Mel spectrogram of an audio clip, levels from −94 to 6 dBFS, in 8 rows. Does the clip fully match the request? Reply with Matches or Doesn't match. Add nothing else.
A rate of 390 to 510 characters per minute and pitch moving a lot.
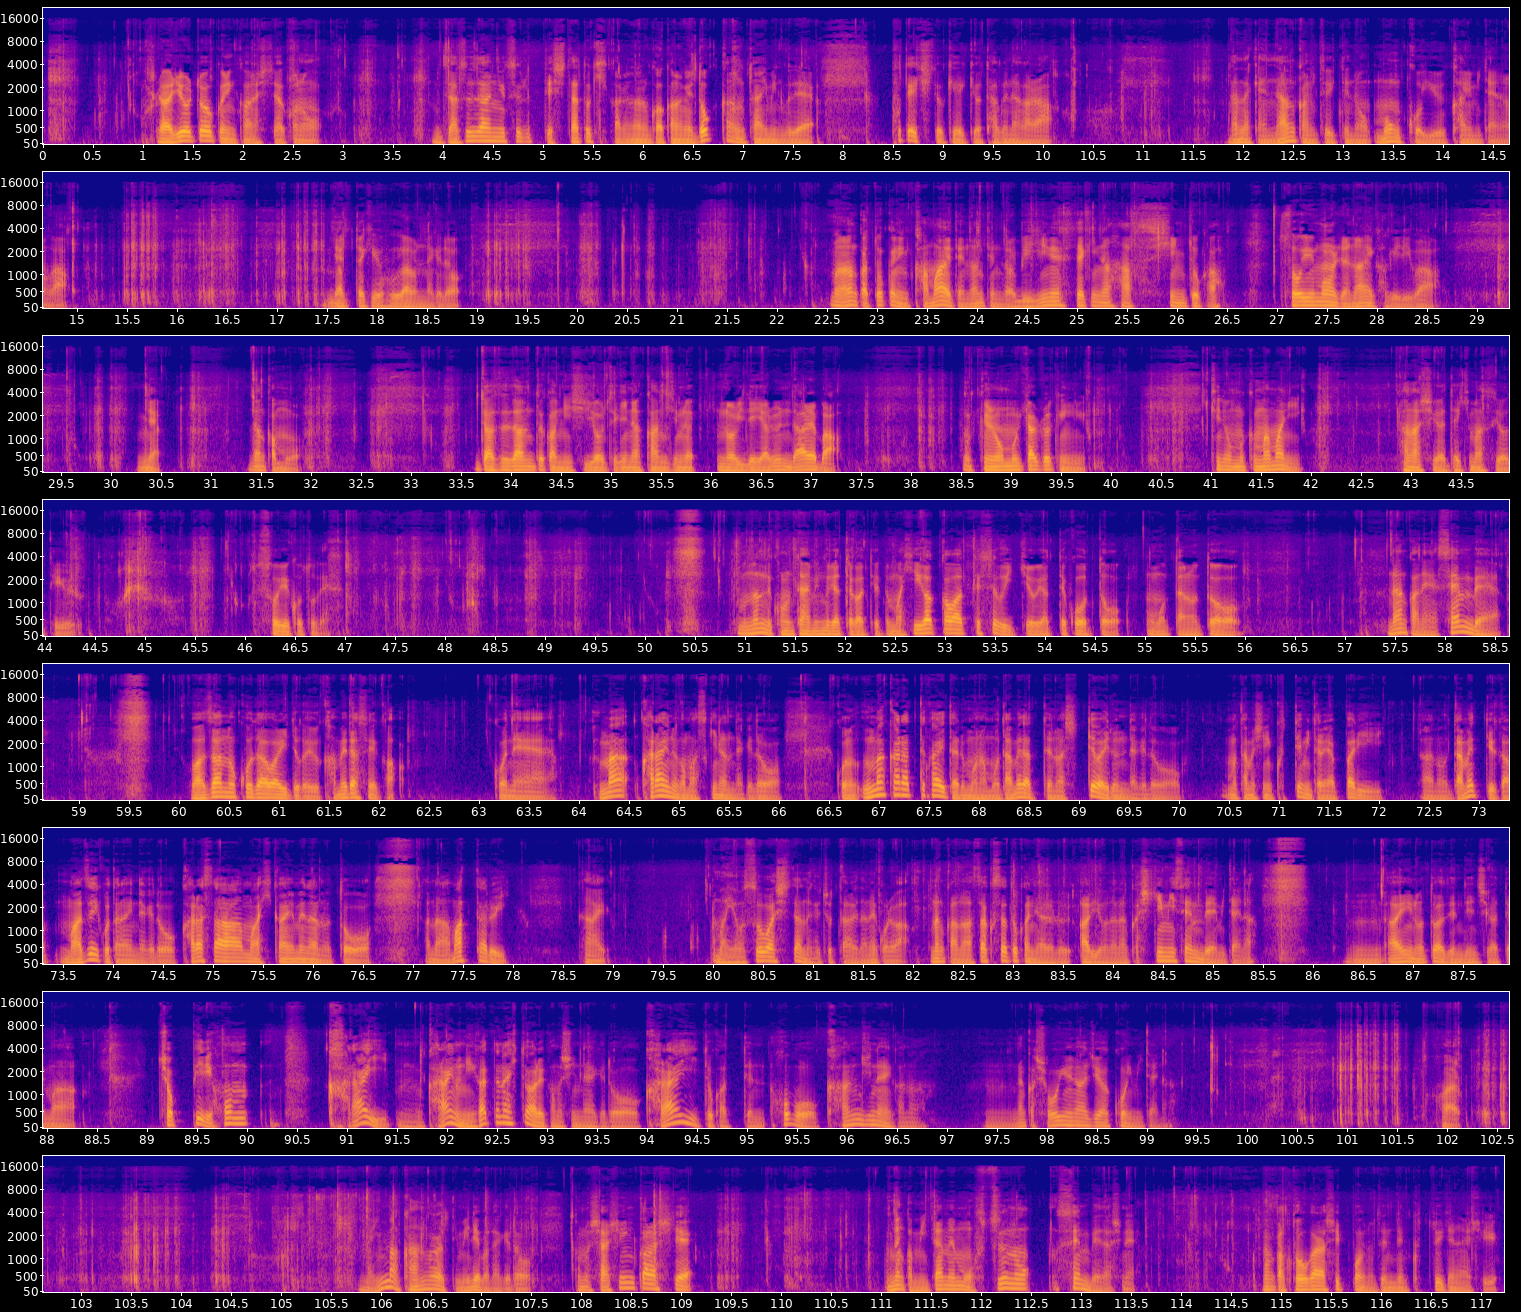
Doesn't match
